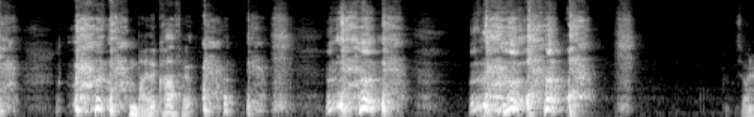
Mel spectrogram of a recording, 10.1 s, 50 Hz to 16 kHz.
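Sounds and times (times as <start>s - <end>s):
man coughing: 0.0s - 1.9s, 2.5s - 5.5s, 6.3s - 8.0s.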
